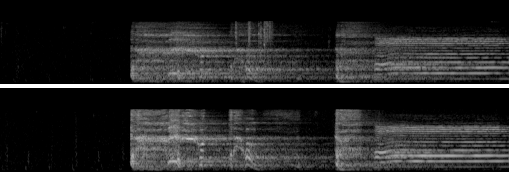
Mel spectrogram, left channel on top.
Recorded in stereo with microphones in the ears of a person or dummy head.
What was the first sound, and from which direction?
A cough, 65° right (ahead or behind).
